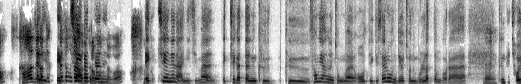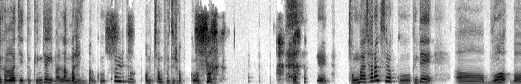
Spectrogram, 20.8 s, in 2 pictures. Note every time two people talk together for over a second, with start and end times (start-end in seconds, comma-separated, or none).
0.7-2.2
